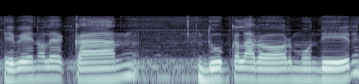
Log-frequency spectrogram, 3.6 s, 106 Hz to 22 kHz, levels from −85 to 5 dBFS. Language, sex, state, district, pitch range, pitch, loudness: Chakma, male, Tripura, Unakoti, 140-150 Hz, 145 Hz, -13 LUFS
